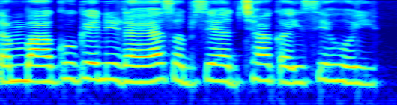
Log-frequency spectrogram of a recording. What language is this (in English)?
Magahi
